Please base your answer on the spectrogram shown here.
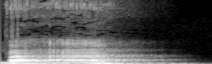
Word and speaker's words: Pa'a: Anaki, Pa'a, así suena, así se escribe Pa'a. Mm, Boca larga, saltillo ya. Hay una oclusión.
